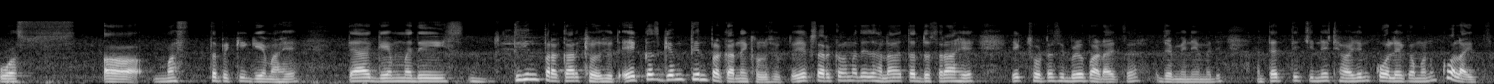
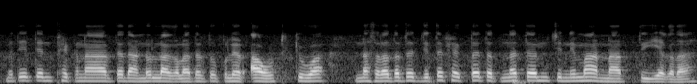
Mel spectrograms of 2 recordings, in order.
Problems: none marked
